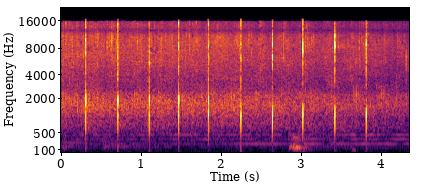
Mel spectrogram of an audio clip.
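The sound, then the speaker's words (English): Applause made of sharp, evenly spaced hand claps, about ten in a steady rhythm over a faint low hum, with no voices, given for people who just prayed a prayer. “Whatever it is, can we give a round of applause for those folks who just prayed that prayer?”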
